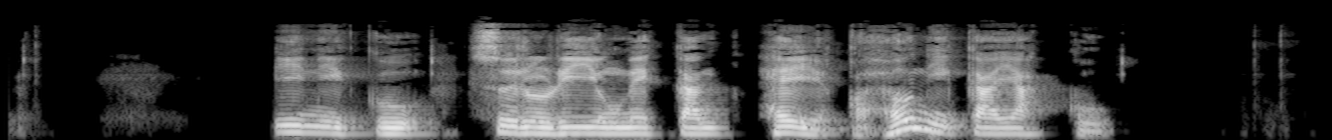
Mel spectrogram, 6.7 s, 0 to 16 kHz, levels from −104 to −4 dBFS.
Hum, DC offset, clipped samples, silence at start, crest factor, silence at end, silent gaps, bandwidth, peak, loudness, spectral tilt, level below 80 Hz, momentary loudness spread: none; under 0.1%; under 0.1%; 1.35 s; 22 dB; 1.15 s; 3.72-3.78 s; 9.4 kHz; -2 dBFS; -21 LUFS; -5 dB/octave; -58 dBFS; 12 LU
